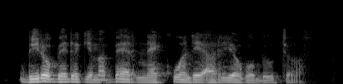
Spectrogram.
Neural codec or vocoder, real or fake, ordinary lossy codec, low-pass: codec, 16 kHz, 1.1 kbps, Voila-Tokenizer; fake; none; 5.4 kHz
